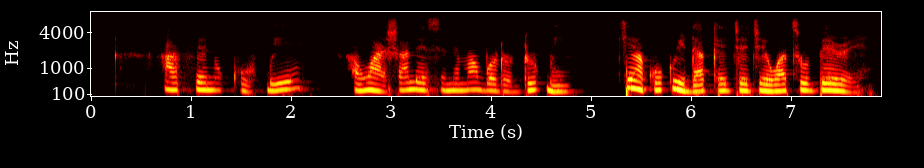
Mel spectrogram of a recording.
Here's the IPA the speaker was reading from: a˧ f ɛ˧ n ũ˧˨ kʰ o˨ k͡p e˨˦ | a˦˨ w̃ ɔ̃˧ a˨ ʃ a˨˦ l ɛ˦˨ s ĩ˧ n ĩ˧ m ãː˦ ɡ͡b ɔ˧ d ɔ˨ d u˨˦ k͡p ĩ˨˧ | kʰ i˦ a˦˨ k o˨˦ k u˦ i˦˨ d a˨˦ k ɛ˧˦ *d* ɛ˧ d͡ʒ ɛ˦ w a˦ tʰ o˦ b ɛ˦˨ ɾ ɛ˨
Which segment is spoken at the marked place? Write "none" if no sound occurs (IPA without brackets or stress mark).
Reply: d͡ʒ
